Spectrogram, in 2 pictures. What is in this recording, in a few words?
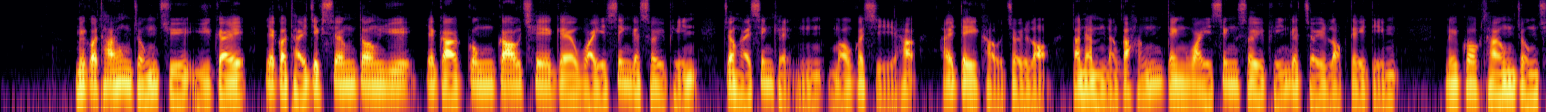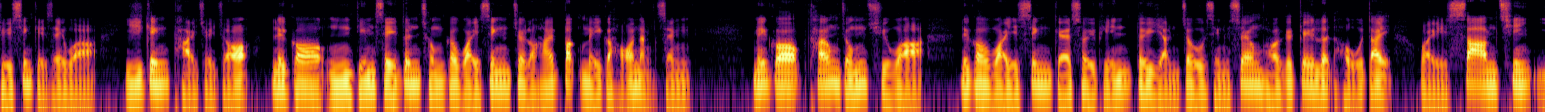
cantonese, news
